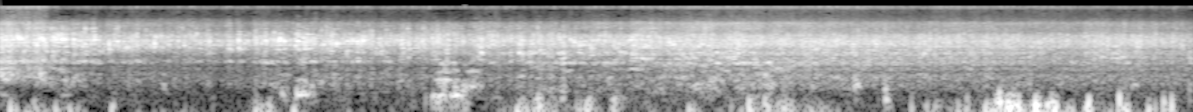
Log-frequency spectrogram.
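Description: Wet ground spice paste of green chilli, ginger, cumin and radhuni sizzling steadily in hot mustard oil in a metal kadai, with a metal spatula knocking and scraping the pan now and then as it is stirred.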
